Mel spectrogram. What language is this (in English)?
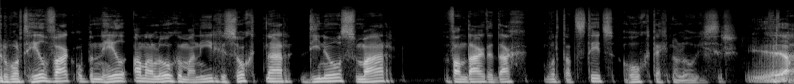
Dutch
